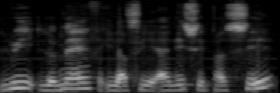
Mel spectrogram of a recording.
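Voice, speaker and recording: A woman in her nineties from Lorraine in France, recounting family memories in an oral history interview, telling her story haltingly with many restarts. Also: on the low side, mellow. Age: 90s.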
